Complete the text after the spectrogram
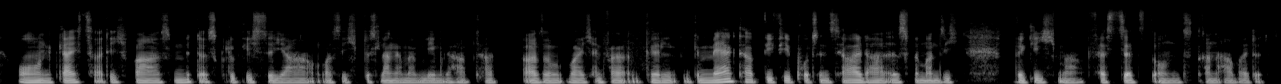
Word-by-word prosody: Und 95 -1 +3
gleichzeitig 100 +2 +1
war 90 -1 +3
es 95 - -7
mit 100 +3 0
das 110 -2 +1
glücklichste 95 -2 -2
Jahr, 90 +1 -1
was 90 0 -4
ich 90 +2 -6
bislang 85 0 -1
in 90 +1 -1
meinem 90 +1 -2
Leben 90 0 -1
gehabt 95 +2 -5
habe. - - -2 0.2
Also, 90 0 +2
weil 90 -3 +2
ich 95 - -5
einfach 90 -2 0 0.2
gel 95 -1 +1
gemerkt 100 +7 +4
habe, 105 0 +2
wie 95 - +2
viel 95 0 +1
Potenzial 90 +1 +1
da 95 -2 +1
ist, 95 0 0
wenn 90 - -1
man 85 0 +2
sich 90 +2 -3 0.5
wirklich 90 +1 +1
mal 90 +4 -2
festsetzt 90 -2 +1
und 85 +4 -2
dran 80 +1 -3
arbeitet. 85 0 -4
90 Hz, 175 wpm, -29 LUFS, 90-95 Hz, 0.5 s, gemerkt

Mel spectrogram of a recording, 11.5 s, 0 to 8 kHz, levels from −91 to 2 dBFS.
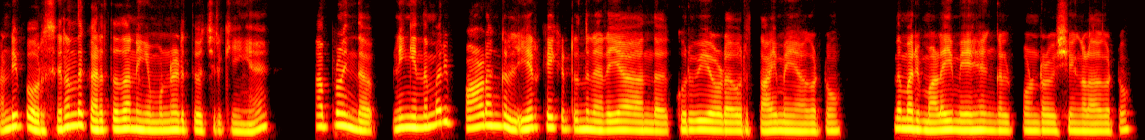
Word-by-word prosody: கண்டிப்பா. 190 +7 0
ஒரு 135 - -1
சிறந்த 195 +8 +2
கருத்த 150 +1 +2
தான் 165 -1 +3
நீங்க 145 -2 +3
முன்னெடுத்து 145 0 0
வச்சிருக்கீங்க. 130 -2 -5 0.7
அப்புறம் 210 +2 +1
இந்த 150 - +2 0.4
நீங்க 185 +2 +4
இந்த 185 +1 +1
மாரி 255 +3 0 0.2
பாடங்கள் 205 -1 +2
இயற்கைகிட்ட 180 -1 0
இருந்து 155 0 +2
நெறையா 140 +1 +1 0.2
அந்த 135 -1 -2 0.2
குருவியோட 145 -1 +1
ஒரு 135 - -5
தாய்மையாகட்டும், 130 0 -1 0.5
இந்த 170 - -2
மாரி 155 -2 +4
மழை 140 +2 +3
மேகங்கள் 140 -1 +1
போன்ற 135 -1 -3
விஷயங்களாகட்டும், 130 +2 -2
145 Hz, 140 wpm, -22 LUFS, 135-165 Hz, 0.7 s, நீங்க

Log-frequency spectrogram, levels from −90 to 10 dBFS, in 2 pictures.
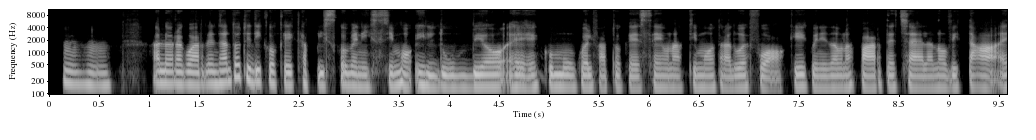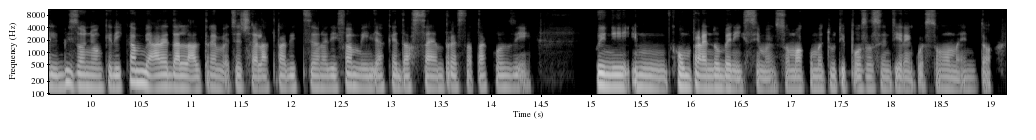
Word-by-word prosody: Mh-mh, 165 -2 -2 0.4
allora 175 -1 +4
guarda, 170 0 +4
intanto 185 +8 +4
ti 220 - +2
dico 190 -2 +2
che 160 0 +1
capisco 155 -2 -2
benissimo 155 +1 0
il 150 -4 +1
dubbio, 145 +1 +3
eh 140 -2 0
eh, 150 - -2
comunque 145 -1 +1
il 140 - -1
fatto 135 -1 -4
che 130 -1 -3
sei 140 +1 -4
un 135 0 -2
attimo 135 +1 -1
tra 130 -2 -1
2 140 +2 0
fuochi, 140 +2 0
quindi, 135 -2 -3
da 135 0 0
una 140 +2 -1
parte 140 0 +3
c'è 135 -1 +1
la 130 0 -1
novità 140 +1 +2
e 140 - 0
il 145 -1 +1
bisogno 150 -3 0
anche 140 +1 -4
di 140 0 0
cambiare, 165 -7 +3
dall'altra 135 0 +1
invece 140 +2 -5
c'è 130 -1 -3
la 130 - 0
tradizione 135 -1 -4
di 135 0 -2
famiglia 135 -2 -1
che 140 -2 -4
da 135 0 -1
sempre 135 +1 -3
è - - -10
stata 140 +1 -6
così. 140 0 -5 0.6
Quindi, 145 -2 +6
mhmm, 135 -3 -1
comprendo 135 -2 +2
benissimo, 120 -2 -3
insomma, 125 +1 -3
come 130 +1 -5
tu 135 - -6
ti - - -5
possa 130 0 -4
sentire 125 0 -5
in 120 - -5
questo - - -8
momento. 125 -1 -6
140 Hz, 195 wpm, -24 LUFS, 135-150 Hz, 0.6 s, Quindi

